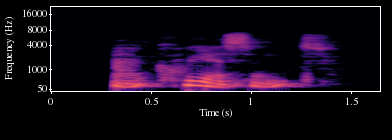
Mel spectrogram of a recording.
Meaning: 1. Willing to acquiesce, accept or agree to something without objection, protest or resistance 2. Resting satisfied or submissive; disposed tacitly to submit
- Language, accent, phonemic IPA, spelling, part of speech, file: English, Southern England, /æˈkwi.ɛsn̩t/, acquiescent, adjective, LL-Q1860 (eng)-acquiescent.wav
